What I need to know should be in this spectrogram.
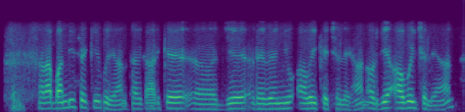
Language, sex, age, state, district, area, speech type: Maithili, male, 18-30, Bihar, Madhubani, rural, conversation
